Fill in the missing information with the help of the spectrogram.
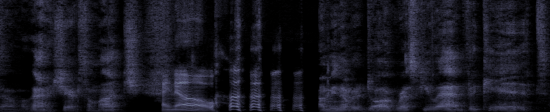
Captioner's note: laughs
